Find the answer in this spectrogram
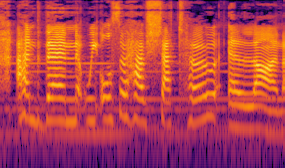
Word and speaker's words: Chateau Elan: And then we also have Chateau Elan I believe is the pronunciation for that one.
